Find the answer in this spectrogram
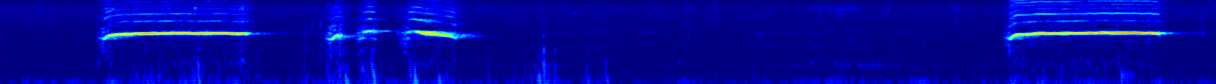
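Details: Repeated cockatiel calling: a long level whistle, a choppy pair of chirps and a falling whistle, then a few seconds of quiet before another long, steady whistle begins.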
